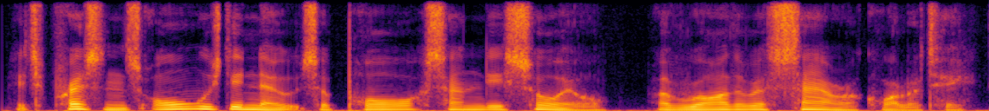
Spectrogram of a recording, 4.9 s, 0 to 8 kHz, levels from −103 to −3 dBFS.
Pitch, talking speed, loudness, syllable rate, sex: 125 Hz, 160 wpm, -19 LUFS, 4.8 syllables/s, male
